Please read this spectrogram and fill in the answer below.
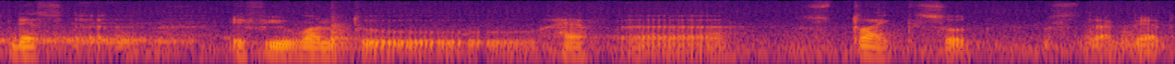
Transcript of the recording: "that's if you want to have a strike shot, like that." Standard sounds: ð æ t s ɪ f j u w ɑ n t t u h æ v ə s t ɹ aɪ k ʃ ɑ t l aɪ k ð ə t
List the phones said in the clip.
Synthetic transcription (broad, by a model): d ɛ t s ɪ f j u w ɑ n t t u h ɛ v ə s t ɹ aɪ k s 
